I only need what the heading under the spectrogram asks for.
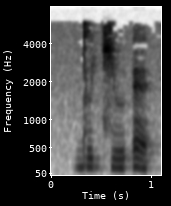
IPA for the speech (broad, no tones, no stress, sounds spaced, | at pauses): d ɯ t͡ɕ ɯ ʔ ɛ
